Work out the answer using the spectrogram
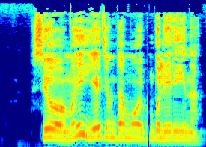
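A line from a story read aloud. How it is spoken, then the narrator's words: Deep overly enthusiastic voice. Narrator (Russian): пробасил с перебором энтузиазма Джек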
